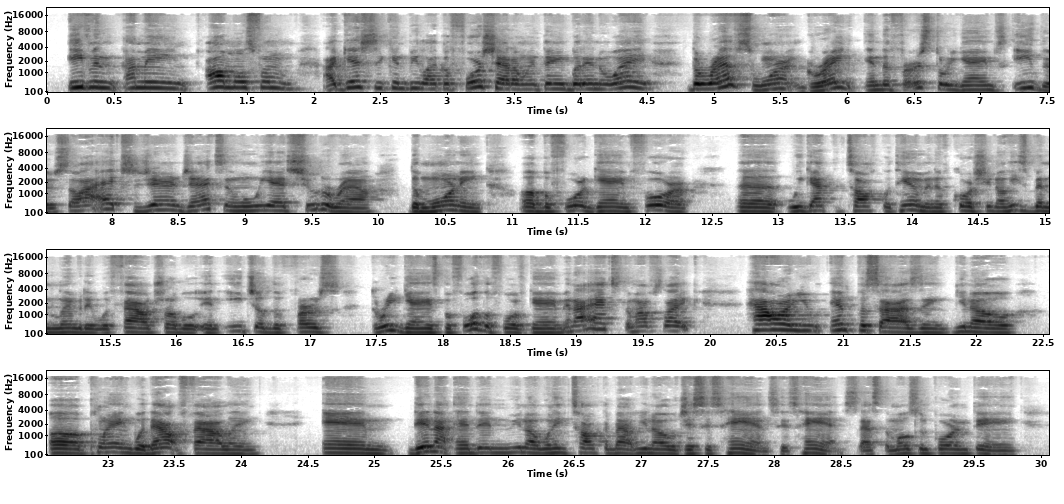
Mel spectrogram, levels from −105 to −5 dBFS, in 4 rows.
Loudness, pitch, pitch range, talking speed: -24 LUFS, 165 Hz, 150-205 Hz, 225 wpm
